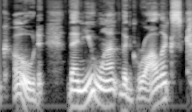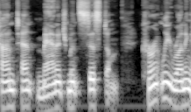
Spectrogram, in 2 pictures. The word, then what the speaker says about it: Grawlix: If you'd like to host your own webcomic without learning any new code, then you want the Grawlix Content Management System, currently running a crowdfund campaign on Kickstarter.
